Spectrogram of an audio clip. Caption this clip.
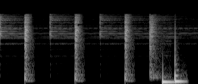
hihat closed hi-hat open hi-hats Loop hihats hat Dubstep step drums hats cymbals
